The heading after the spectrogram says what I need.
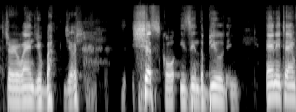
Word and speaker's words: Šeško: it hard to cuz I'm used to Cisco, but I understand it's pronounced Shesco.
